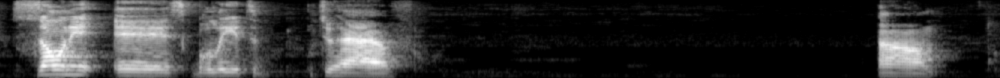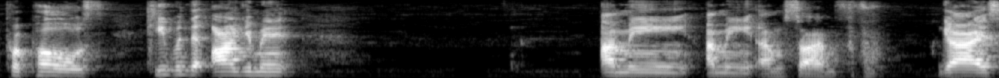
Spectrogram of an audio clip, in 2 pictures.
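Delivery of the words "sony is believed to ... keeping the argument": stuttering, halting, stumbling, tripping over the words. Reading a news report aloud: stumbling, halting reading aloud. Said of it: "I'm so sorry for my bad reading".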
